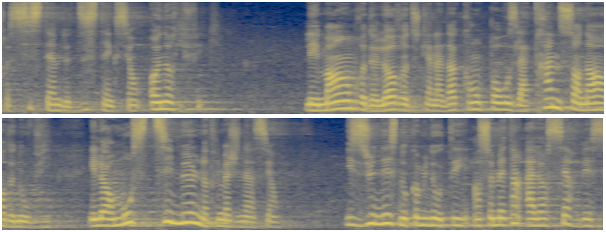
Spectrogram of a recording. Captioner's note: speaking French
